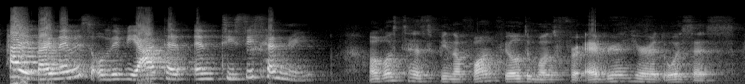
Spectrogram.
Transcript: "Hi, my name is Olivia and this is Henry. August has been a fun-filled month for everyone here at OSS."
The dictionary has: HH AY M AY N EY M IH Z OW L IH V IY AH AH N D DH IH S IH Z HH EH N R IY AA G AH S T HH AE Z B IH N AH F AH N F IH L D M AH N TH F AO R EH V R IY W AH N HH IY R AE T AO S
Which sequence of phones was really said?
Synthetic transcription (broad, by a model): HH AY M AY N EY M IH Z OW L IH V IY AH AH N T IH S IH HH EH N R IY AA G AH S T HH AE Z B IH N AH F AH N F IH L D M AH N S F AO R EH V R IY W AH N HH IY R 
